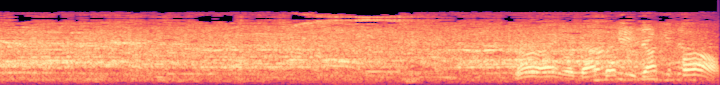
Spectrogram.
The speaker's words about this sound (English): You know, a little bit of booing there at the end. You know what? Good. Stir them up.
